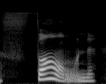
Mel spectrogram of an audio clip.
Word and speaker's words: phone: Like in phone, there's a P and H, but it sounds like F.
